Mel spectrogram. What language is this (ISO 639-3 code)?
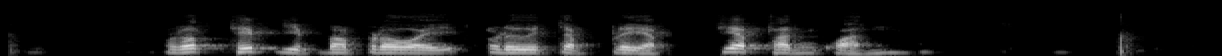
tha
